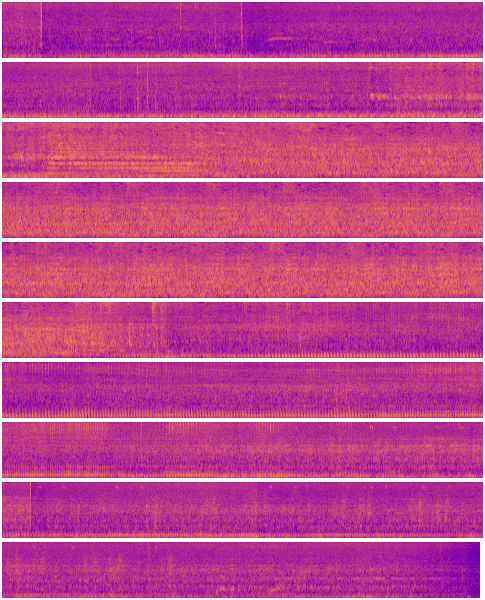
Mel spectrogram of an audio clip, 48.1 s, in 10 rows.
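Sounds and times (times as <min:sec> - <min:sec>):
low engine drone: 0:00.0 - 0:13.0, 0:24.9 - 0:48.0
train carriages rushing past: 0:00.0 - 0:48.0.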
